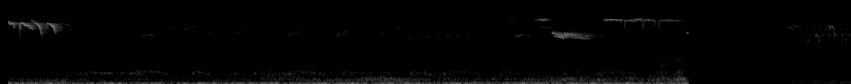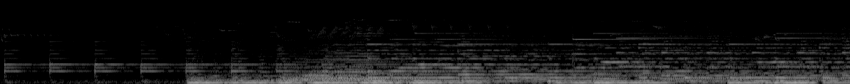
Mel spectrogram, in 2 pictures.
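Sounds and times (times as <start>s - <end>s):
birds chirping and singing: 0.1s - 6.9s, 7.8s - 15.6s
gentle music: 8.6s - 17.0s.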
